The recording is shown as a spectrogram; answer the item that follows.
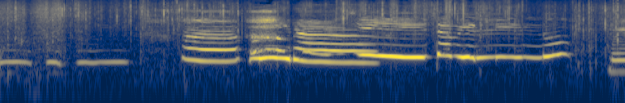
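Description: A high-pitched voice making long, drawn-out wordless sounds: a faint hum early, then loud held cries from about two seconds in, some gliding down in pitch, ending about half a second before the end.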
